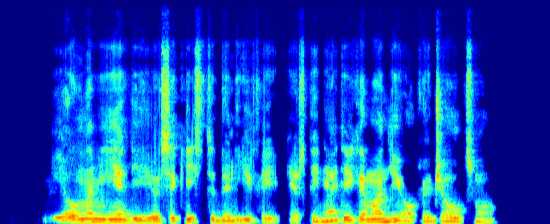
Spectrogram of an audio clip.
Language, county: Lithuanian, Vilnius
